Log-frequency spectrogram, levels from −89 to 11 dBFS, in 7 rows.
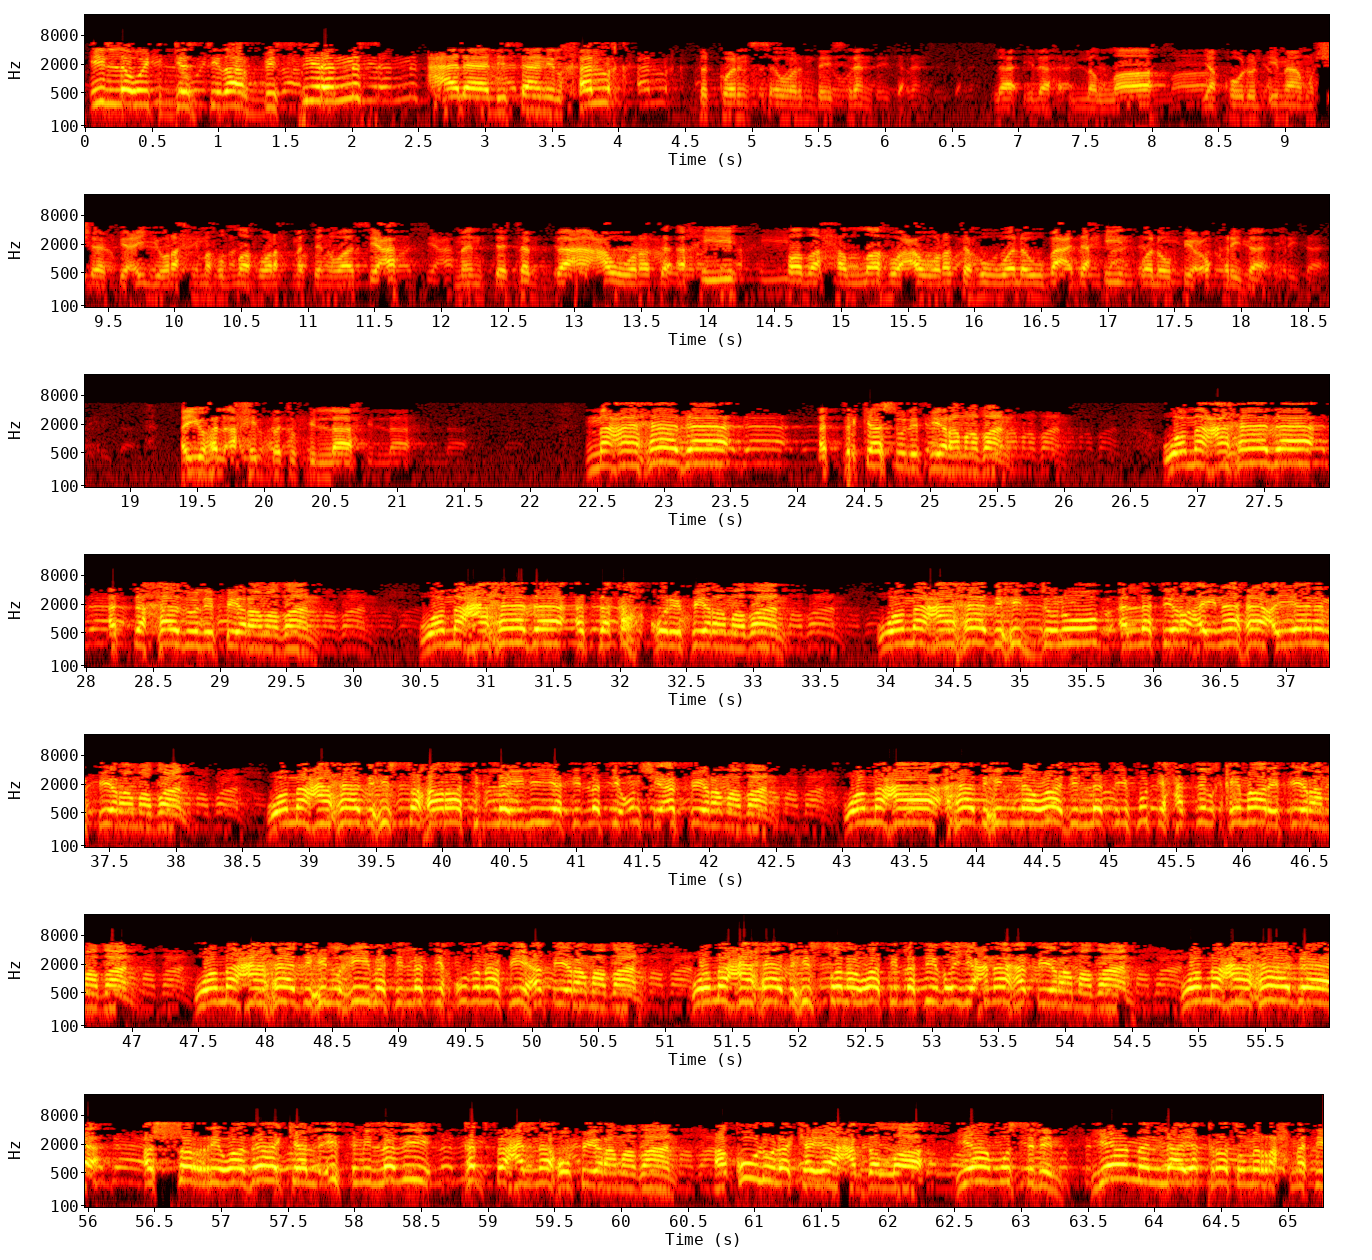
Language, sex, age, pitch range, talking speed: Arabic, male, 30-49, 230-310 Hz, 105 wpm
